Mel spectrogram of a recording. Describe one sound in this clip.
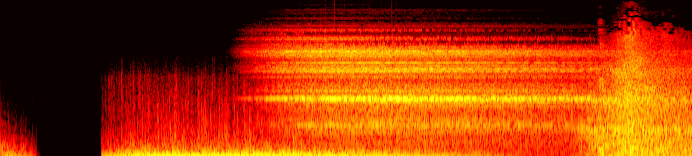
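A fiery blast roars and rings.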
